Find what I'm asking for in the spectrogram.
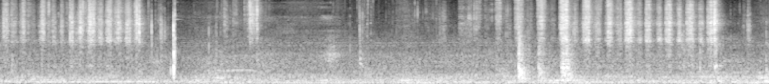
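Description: Fiberglass on a Datsun is shaved by hand with repeated rasping, scraping strokes, close and steady with a few sharper knocks and scratches between them, and no talk.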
